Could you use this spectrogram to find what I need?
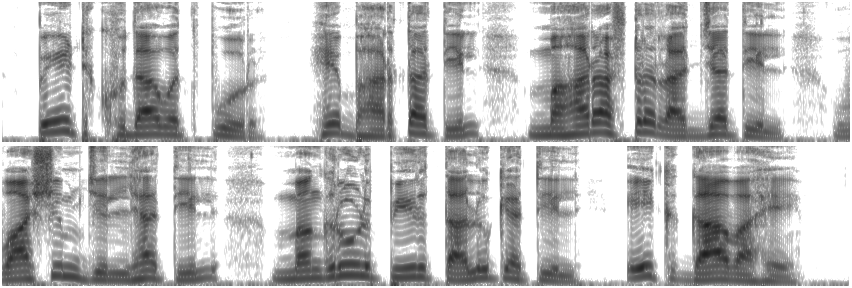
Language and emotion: Marathi, neutral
